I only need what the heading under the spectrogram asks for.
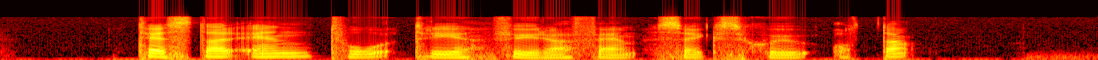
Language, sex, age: Swedish, male, 37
